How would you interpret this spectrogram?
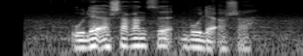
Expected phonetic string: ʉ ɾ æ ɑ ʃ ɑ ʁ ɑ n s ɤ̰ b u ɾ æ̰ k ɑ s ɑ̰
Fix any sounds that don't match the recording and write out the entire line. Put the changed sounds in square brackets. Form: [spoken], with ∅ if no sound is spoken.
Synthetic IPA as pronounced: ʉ [l] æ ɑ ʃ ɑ ʁ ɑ n s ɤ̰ b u [l] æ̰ [ʔ] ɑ [ʃ] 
